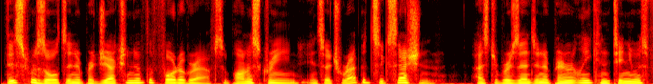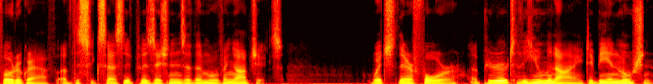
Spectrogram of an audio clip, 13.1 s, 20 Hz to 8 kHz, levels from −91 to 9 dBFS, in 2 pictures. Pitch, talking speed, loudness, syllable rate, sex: 130 Hz, 190 wpm, -17 LUFS, 6.1 syllables/s, male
